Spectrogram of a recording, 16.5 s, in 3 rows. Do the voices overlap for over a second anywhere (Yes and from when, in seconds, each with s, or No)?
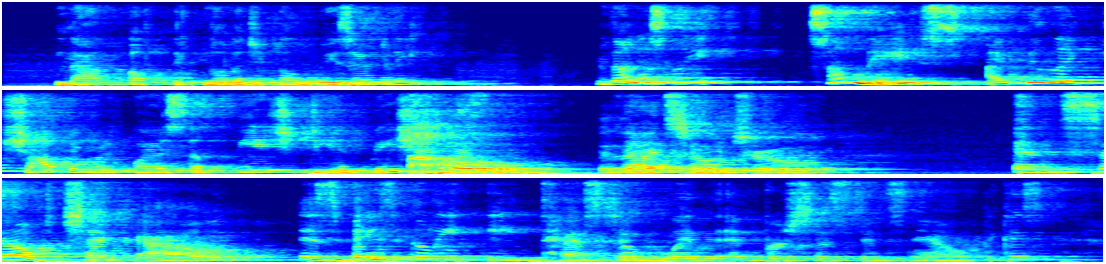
No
